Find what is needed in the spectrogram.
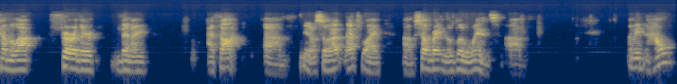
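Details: Aphasia with word-finding difficulty in a male stroke survivor.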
